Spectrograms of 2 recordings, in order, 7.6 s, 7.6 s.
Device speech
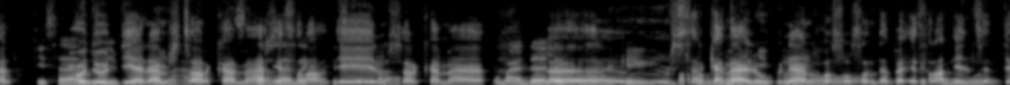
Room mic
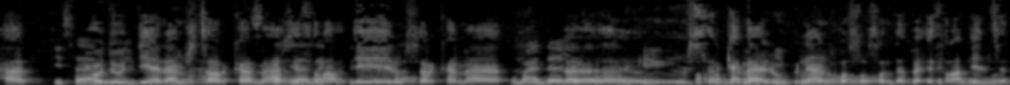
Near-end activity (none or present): none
